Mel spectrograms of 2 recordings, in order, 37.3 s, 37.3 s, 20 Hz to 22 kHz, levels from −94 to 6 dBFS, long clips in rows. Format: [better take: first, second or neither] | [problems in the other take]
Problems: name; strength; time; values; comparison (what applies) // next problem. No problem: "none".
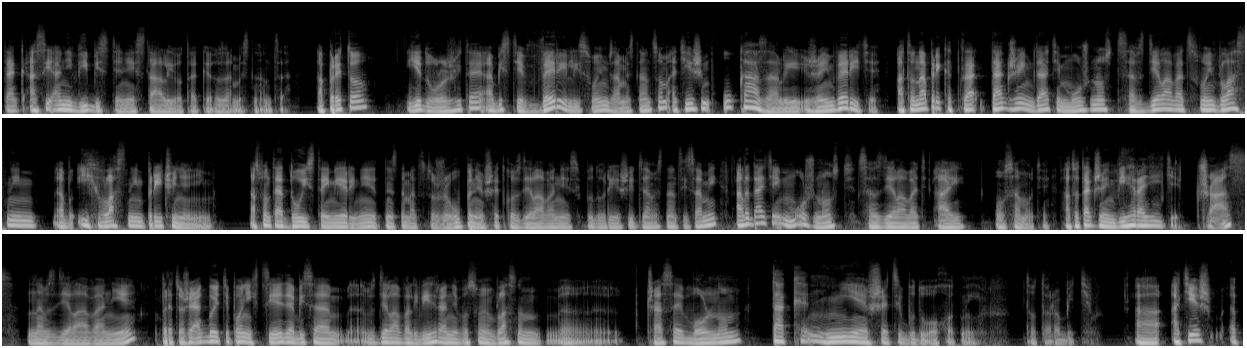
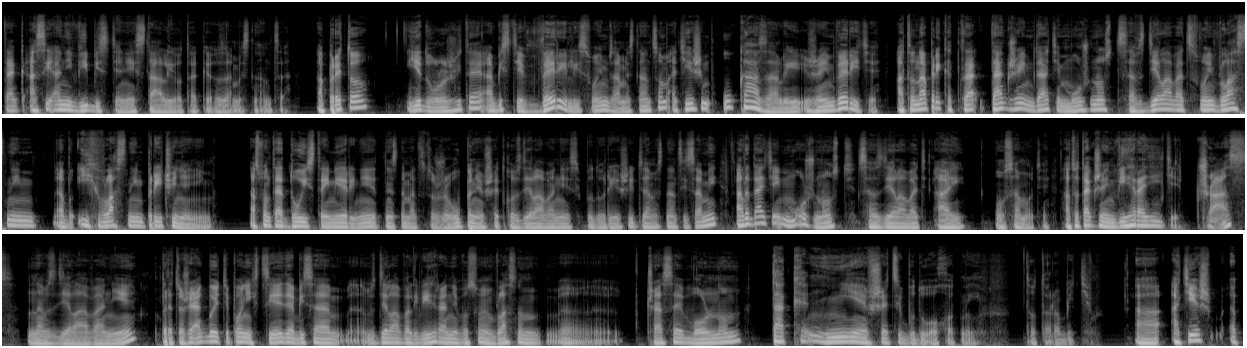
second | muffled; very slightly; fading above 4.5 kHz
